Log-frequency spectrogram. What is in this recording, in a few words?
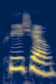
"kwishaw", Archi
